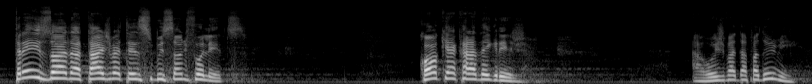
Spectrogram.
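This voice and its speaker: A man preaching a sermon, swinging between loud appeals and quiet moments and putting questions to the congregation. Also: very high voice. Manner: animated preaching, rising and falling, rhetorical questions to the congregation. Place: church hall. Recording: reverberant church hall.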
